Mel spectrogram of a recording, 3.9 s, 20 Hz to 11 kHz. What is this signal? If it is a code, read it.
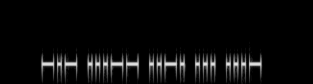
Morse code, heard as a keyed tone, about 25 wpm, 700 Hz. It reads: K3FSV
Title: USA Call Signs - 5 Characters - 3x Character Spacing - 25wpm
